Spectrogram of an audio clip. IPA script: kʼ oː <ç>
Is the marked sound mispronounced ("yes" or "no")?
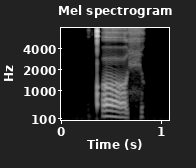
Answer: no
